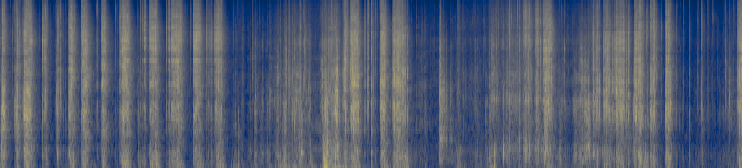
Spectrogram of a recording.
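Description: Fingers with long nails peel flat red and white nylon hook-and-loop strips off a large black loop panel laid out as a flag. The result is a string of quick, bright, crackly ripping bursts with almost no low end, some sharp and loud and others softer and drawn out.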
